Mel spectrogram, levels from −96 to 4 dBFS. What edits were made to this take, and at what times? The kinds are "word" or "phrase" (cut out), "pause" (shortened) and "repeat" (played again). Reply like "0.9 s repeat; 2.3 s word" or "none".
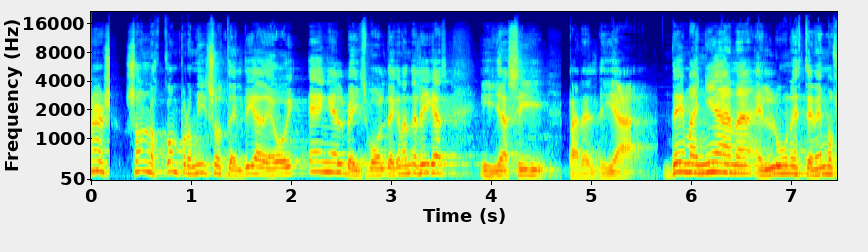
4.7 s pause; 5.7 s pause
